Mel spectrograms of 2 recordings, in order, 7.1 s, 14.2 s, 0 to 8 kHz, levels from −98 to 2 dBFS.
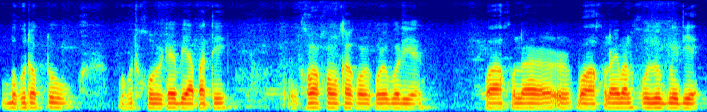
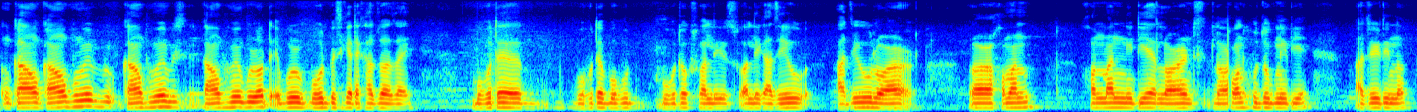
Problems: constant background noise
